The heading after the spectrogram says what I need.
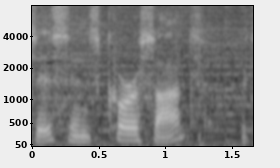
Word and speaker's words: Kursant: I looked up to find out how to pronounce this since corant which says Cadet which the list is abua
